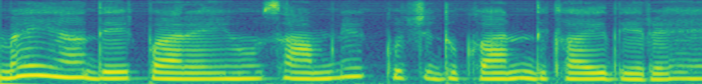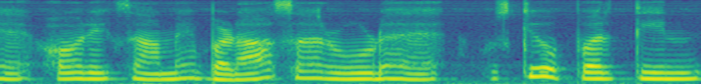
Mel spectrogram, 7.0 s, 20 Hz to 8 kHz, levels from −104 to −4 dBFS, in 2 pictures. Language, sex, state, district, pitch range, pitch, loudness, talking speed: Hindi, male, Uttarakhand, Tehri Garhwal, 215-235 Hz, 220 Hz, -14 LUFS, 205 wpm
